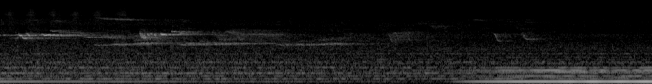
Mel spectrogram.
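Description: Ambient background music: a steady low drone with soft held tones, briefly fading in the middle and swelling back near the end. Bird-like chirps sound over it during the first couple of seconds.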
